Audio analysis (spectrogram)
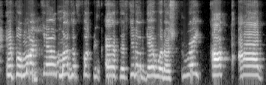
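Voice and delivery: ordinary delivery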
